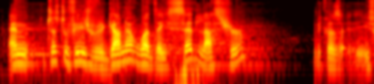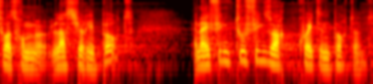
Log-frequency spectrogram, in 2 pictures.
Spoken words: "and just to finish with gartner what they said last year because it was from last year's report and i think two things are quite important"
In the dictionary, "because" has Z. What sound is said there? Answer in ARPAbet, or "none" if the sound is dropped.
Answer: Z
